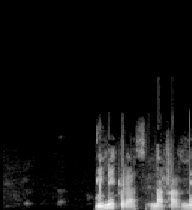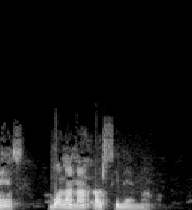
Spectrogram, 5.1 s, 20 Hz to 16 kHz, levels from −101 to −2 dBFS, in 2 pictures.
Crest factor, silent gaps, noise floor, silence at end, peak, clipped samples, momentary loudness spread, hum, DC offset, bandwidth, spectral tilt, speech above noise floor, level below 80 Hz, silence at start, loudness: 18 dB; none; -69 dBFS; 0.6 s; 0 dBFS; under 0.1%; 15 LU; none; under 0.1%; 6.8 kHz; -7.5 dB/octave; 52 dB; -58 dBFS; 1.25 s; -17 LUFS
